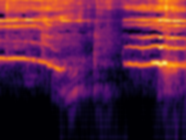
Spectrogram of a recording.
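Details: Cane Corso dog whining indoors: a drawn-out tonal whine that falls, breaks off briefly, then resumes as a steadier, slightly rising whine with strong overtones.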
